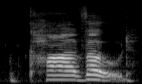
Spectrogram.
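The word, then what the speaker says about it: כבוד: Glory is kabov. Cavode. V is pronounced v in Hebrew. Cavode is the honor due to me Yahweh.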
